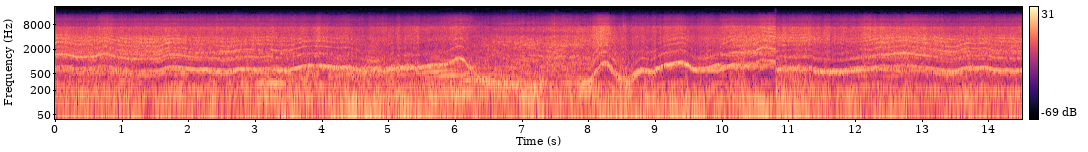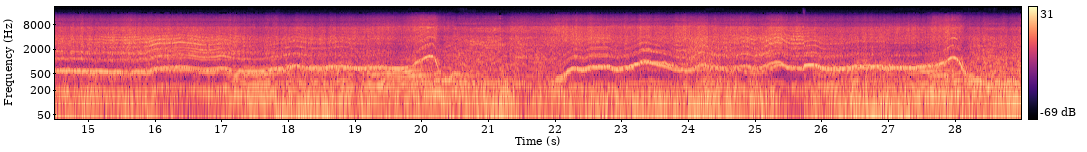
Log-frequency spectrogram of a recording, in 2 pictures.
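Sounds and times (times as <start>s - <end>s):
propwash and wind noise: 0.0s - 29.0s
quadcopter motors whining: 0.0s - 29.0s.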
